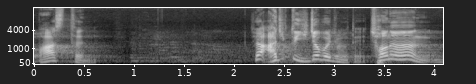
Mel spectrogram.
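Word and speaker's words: Boston: 미국 동부는 아 발음이 강하기 때문에 보스턴 하면 안 되고 바스턴.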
